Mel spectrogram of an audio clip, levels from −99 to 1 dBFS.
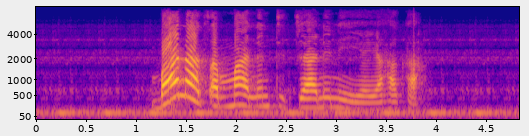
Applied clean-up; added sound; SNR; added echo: none; Mechanisms; 18 dB; none.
